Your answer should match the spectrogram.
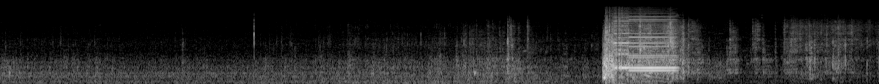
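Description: Steady tyre and engine rumble from a car driving a dirt track, then a car horn sounds once for just under a second about six seconds in, as an oncoming car appears head-on. Scattered short crackles follow near the end.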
